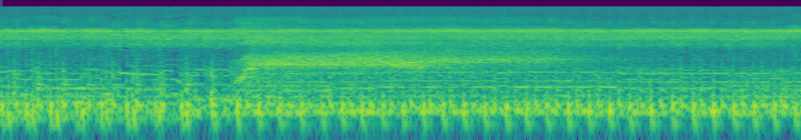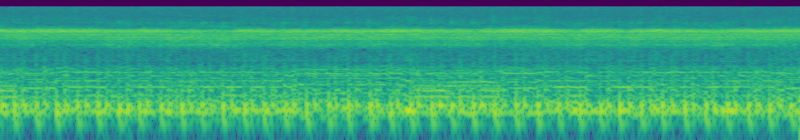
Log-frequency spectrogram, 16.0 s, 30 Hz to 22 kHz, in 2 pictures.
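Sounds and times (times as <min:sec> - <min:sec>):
fast drumming: 0:00.0 - 0:09.9
distorted electric guitars: 0:00.0 - 0:16.0
harsh bright noise layer: 0:02.3 - 0:07.6.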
